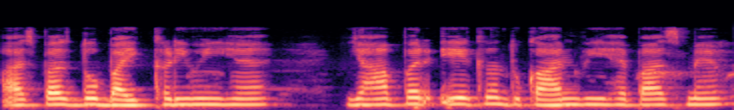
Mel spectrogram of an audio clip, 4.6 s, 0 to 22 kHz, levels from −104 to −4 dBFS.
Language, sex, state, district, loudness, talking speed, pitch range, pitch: Hindi, female, Uttar Pradesh, Lalitpur, -15 LUFS, 185 wpm, 200-215 Hz, 210 Hz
